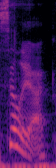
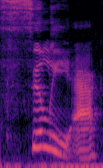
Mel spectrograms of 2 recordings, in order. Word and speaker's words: celiac: Don John is celiac how do you say that we have to it's silly act so yeah I can listen hear it CL silly I it's not silly act so yeah it's like Cecil yeah it's see II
